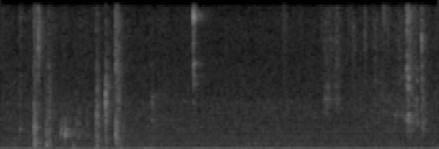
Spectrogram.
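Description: A metal spoon scooping ripe avocado flesh out of its skin, giving a few faint, scattered clicks and scrapes over a steady low hum.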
